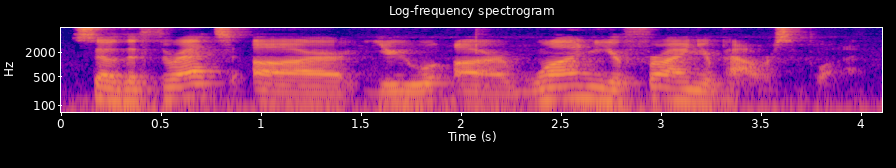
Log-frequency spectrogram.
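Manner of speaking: usual speaking voice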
